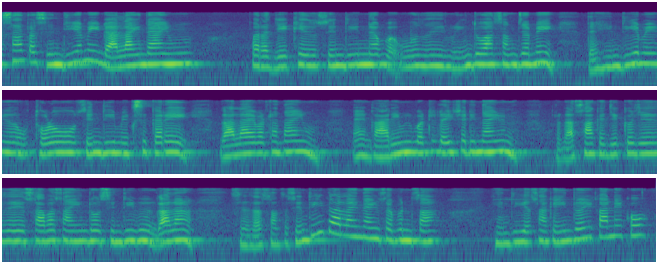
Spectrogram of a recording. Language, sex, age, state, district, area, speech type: Sindhi, female, 60+, Madhya Pradesh, Katni, urban, spontaneous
